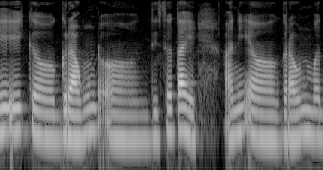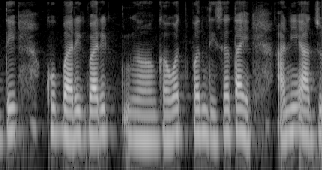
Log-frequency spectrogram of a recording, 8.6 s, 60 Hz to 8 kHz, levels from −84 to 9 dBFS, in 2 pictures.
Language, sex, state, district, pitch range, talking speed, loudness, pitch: Marathi, female, Maharashtra, Solapur, 150-175 Hz, 155 wpm, -20 LUFS, 160 Hz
